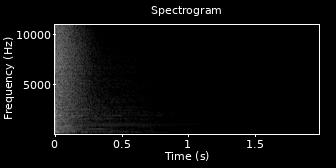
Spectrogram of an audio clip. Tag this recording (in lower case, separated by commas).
music, snare drum, musical instrument, drum, percussion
